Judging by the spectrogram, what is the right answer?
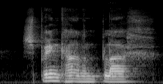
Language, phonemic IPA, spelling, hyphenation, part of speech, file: Dutch, /ˈsprɪŋk.ɦaː.nə(n)ˌplaːx/, sprinkhanenplaag, sprink‧ha‧nen‧plaag, noun, Nl-sprinkhanenplaag.ogg
- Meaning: locust plague, locust infestation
